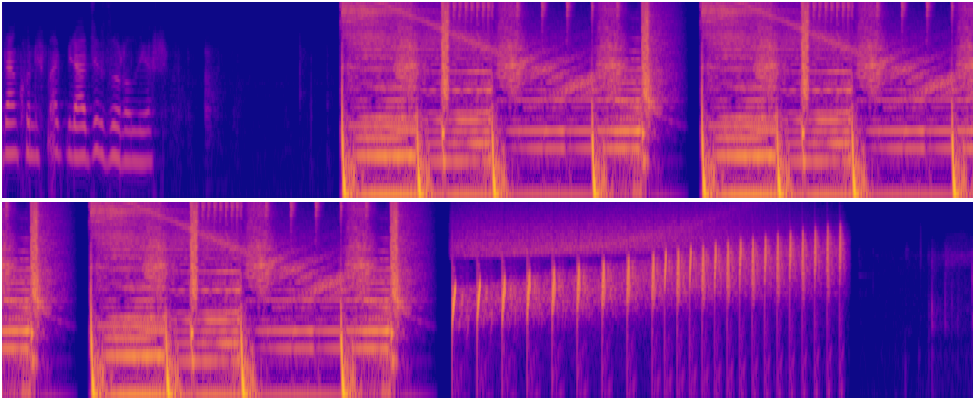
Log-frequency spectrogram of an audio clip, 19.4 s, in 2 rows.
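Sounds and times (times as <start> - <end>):
speech: 0.0 - 1.8, 4.4 - 6.6
rhythmic music phrase with a strong beat: 3.4 - 18.2.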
